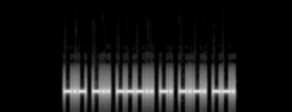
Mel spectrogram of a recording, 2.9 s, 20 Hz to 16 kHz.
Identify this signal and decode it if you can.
Morse code, heard as a keyed tone, about 48 wpm, 700 Hz. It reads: KD8NCG
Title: USA Call Signs Repeated 3x 50wpm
